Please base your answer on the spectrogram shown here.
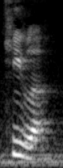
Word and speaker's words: Keella: see that um is kela how do you say your name keela so like you would say tequila but without the ted you just said kila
